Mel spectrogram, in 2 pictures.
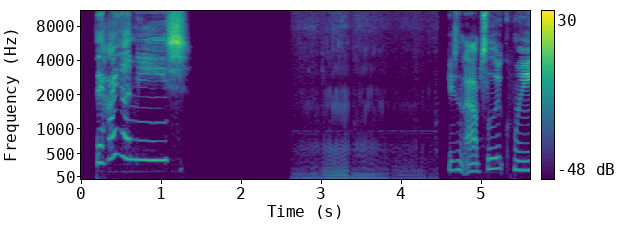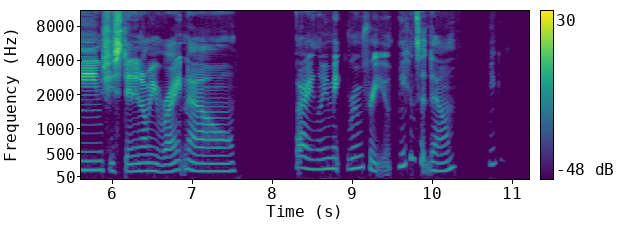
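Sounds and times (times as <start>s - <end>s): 
speech: 0.2s - 1.4s, 4.6s - 7.6s, 8.3s - 11.2s
female cat purring: 2.6s - 4.5s.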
